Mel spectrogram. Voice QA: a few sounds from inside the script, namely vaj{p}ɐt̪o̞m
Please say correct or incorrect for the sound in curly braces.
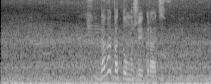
correct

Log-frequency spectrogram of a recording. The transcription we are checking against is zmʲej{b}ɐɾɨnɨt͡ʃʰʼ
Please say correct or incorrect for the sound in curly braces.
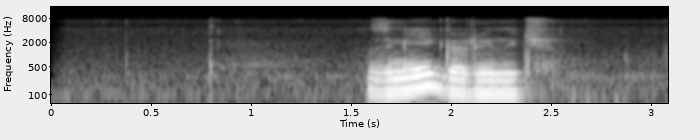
incorrect: ɡ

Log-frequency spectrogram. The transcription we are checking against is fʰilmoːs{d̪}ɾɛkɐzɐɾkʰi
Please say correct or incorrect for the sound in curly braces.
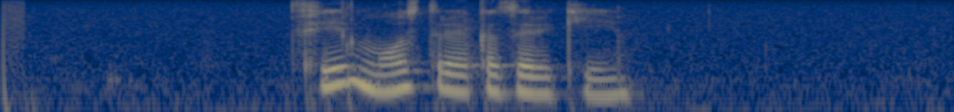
incorrect: t̪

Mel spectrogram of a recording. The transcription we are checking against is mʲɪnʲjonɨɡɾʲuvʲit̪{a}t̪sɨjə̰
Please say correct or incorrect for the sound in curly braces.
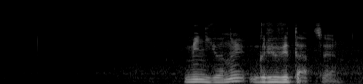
correct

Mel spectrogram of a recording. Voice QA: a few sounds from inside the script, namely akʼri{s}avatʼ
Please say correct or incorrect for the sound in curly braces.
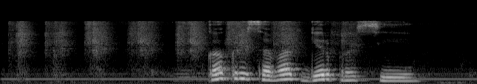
correct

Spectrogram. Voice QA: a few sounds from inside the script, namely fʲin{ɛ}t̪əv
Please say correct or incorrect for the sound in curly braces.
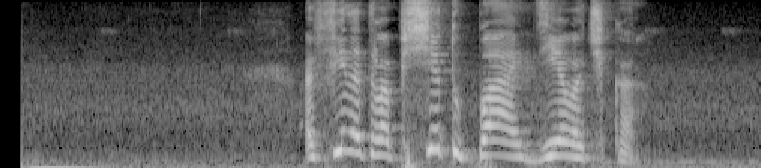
correct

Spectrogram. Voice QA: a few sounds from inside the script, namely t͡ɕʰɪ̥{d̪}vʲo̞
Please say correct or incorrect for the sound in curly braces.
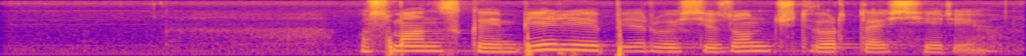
incorrect: t̪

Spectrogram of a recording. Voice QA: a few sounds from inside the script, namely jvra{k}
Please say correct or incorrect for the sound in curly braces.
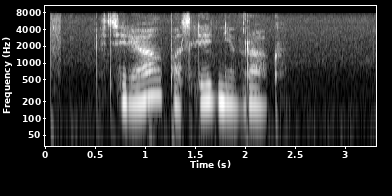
correct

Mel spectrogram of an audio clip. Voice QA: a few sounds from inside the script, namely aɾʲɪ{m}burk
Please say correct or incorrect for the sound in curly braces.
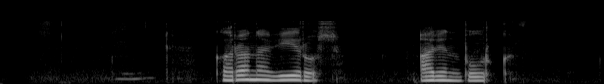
incorrect: n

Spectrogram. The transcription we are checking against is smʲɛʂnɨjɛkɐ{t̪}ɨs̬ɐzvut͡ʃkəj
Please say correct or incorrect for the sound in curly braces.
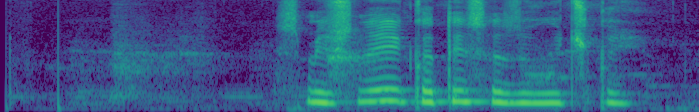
correct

